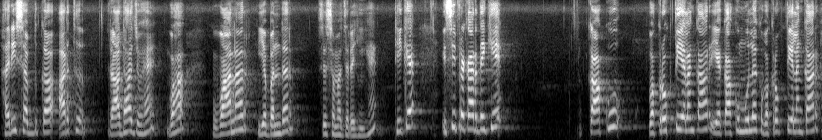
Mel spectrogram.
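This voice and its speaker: A woman's voice: a little high, fairly bright tone. A woman teaching a grammar lesson, asking questions and answering them herself, checking in with the class again and again. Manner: checks in often with "thik hai" and "hai na".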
